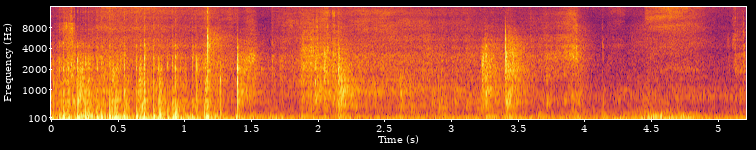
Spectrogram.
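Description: Fingertips rub and turn the paper pages of a thick, glossy interior-design magazine lying open on a rug. Dense rustling and crinkling with soft low thuds comes first, then quieter, irregular page swishes and brushing follow.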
